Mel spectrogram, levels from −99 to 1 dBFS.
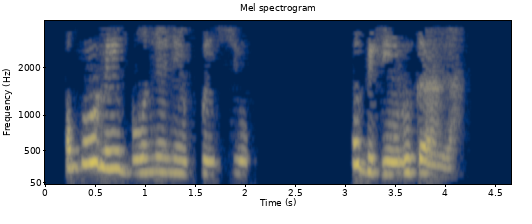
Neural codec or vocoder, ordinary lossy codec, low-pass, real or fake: codec, 44.1 kHz, 2.6 kbps, DAC; MP3, 16 kbps; 3.6 kHz; fake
